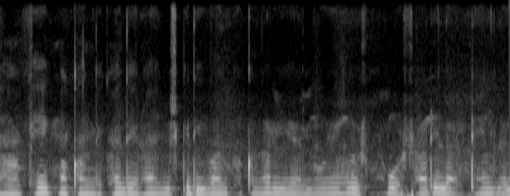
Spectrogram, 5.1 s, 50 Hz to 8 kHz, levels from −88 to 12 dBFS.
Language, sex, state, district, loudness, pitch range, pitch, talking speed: Hindi, female, Bihar, Madhepura, -23 LUFS, 195-210 Hz, 205 Hz, 245 wpm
